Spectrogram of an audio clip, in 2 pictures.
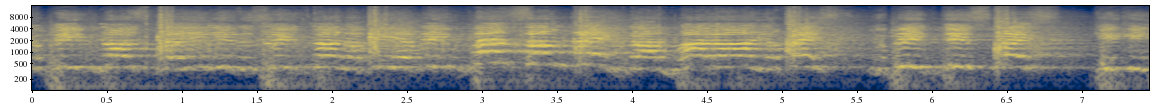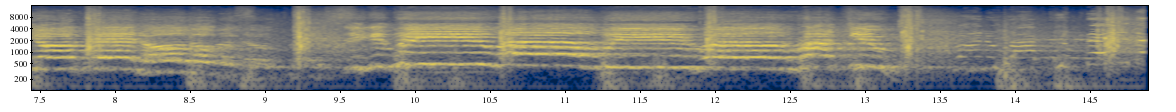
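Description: Large girls' choir singing in many-part harmony, holding sustained chords. The singing is broken by short, sharp percussive hits.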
